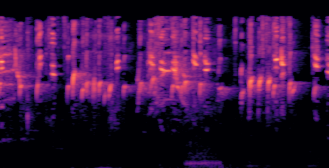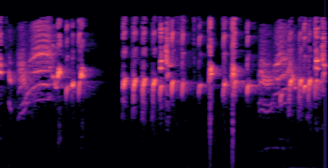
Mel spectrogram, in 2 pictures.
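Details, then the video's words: Goldfinch song lesson for young songbirds: choppy phrases of fast twittering, buzzy and tinkling notes with a short gap mid-way, plus a few sharp clicks and a brief low hum. "Teaching Singing Lessons Through Goldfinch Motives"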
